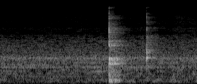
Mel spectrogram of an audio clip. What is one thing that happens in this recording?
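A spatula clinks against a metal bowl.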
